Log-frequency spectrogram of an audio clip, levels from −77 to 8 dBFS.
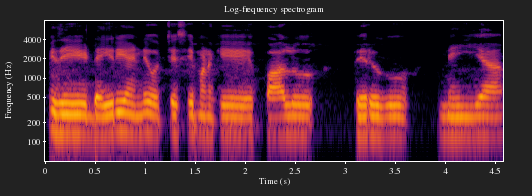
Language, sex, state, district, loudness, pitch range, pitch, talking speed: Telugu, male, Andhra Pradesh, Krishna, -15 LUFS, 125-135 Hz, 125 Hz, 115 wpm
